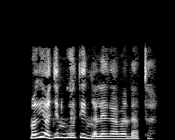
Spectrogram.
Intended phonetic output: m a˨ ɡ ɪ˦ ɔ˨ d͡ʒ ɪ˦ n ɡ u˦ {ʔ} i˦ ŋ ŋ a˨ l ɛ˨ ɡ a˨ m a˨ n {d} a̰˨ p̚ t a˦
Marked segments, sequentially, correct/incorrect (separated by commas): incorrect, correct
